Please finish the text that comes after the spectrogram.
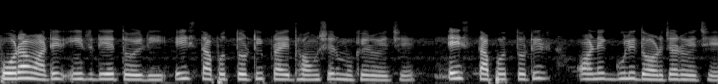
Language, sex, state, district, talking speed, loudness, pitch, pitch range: Bengali, female, West Bengal, Jhargram, 135 wpm, -18 LUFS, 245 Hz, 225-260 Hz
